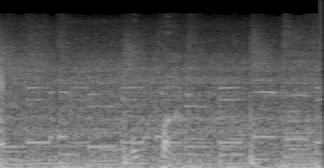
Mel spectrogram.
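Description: A motorcycle churns through deep floodwater on a city avenue during a river flood, with a steady rushing, splashing wash loud and close throughout and someone talking over it.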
